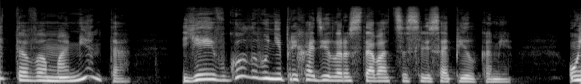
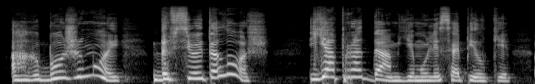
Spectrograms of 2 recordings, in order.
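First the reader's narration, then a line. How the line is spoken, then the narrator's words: Indignant exclamation. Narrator (Russian): возмущенно воскликнула Скарлетт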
